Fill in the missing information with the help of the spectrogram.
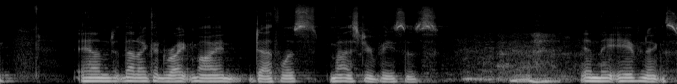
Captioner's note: laughter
